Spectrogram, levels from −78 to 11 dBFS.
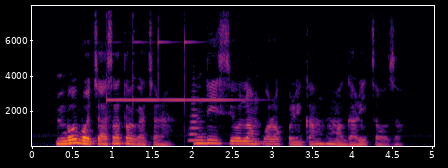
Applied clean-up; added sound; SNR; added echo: none; Glass / Bell + Brass instrument; 15 dB; none.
